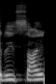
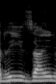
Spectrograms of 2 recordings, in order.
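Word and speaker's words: resign: बाद देखिए यहां पे आर ई एस आई जी एन तो जी को साइलेंट कीजिएगा आर ई को पढ़ लीजिएगा री एस आई जी एन तो हो जाएगा जाइन रिजाइन ठीक है अब देखिए रि साइन नहीं पढ़िए रिजाइन पढ़ा जाएगा एस आई जी एन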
